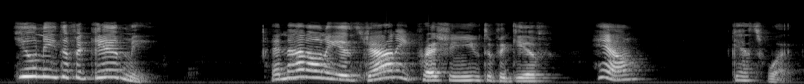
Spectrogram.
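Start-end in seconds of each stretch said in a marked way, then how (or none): 0.1-1.6 put-on tearful, crying plea, higher and louder. Acting out a sorry partner begging forgiveness: acting out crying and begging. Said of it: "he's crying. He's begging her".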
